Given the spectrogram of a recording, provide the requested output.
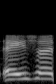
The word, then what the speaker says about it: Asia: My name is Asia. It is spelled A-S-I-A.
